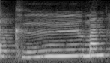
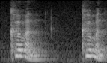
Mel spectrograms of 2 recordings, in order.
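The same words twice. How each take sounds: First: "kümmern" with a long, stretched ü; wrong long vowel. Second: "kümmern" with a short, quick ü; short vowel. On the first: Teacher shows the mistake, long-vowel "kümmern". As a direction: draw out the first vowel of "kümmern" slowly. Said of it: "Não é kümmern". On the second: Teacher models the correct word, short-vowel "kümmern". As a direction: clip the ü in "kümmern" before the double m. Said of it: "Porque tem dois M's". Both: Shown as a demonstration.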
